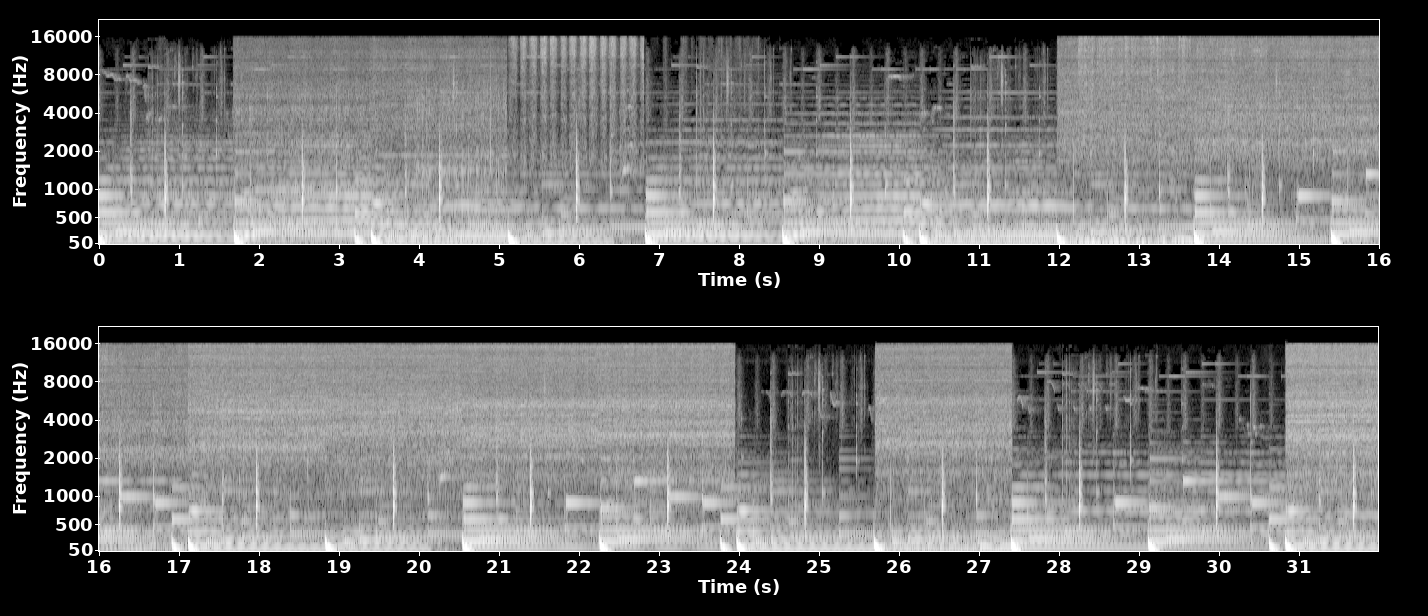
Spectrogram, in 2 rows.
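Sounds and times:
music with steady beat: 0.0 - 31.9
rotary tool grinding plastic: 17.3 - 23.9.

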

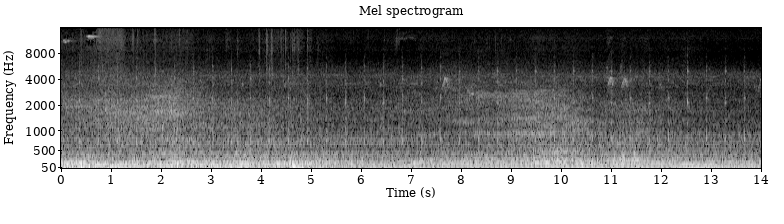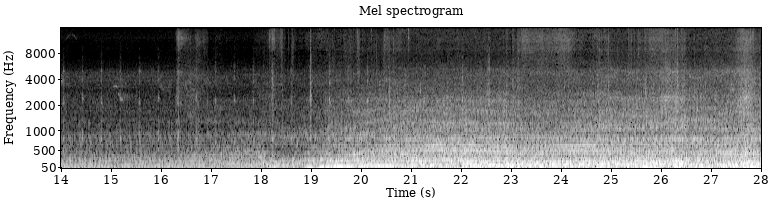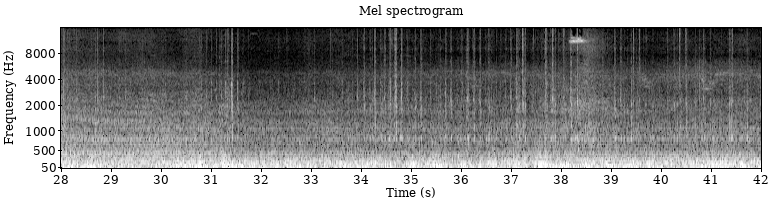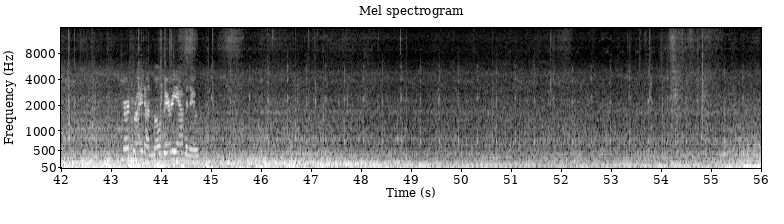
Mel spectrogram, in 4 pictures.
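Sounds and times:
vehicle engine accelerating: 0.0 - 15.0, 15.8 - 56.0
road noise while driving: 0.0 - 56.0.

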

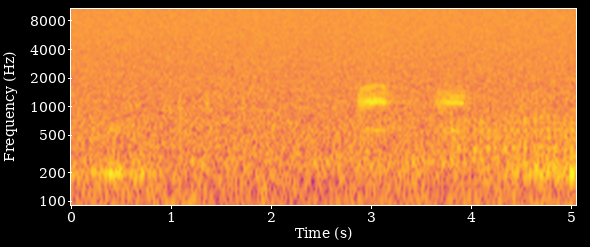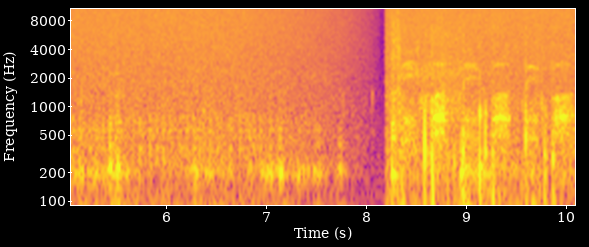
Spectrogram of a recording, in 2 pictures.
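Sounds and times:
bird calling: 2.9 - 4.0.

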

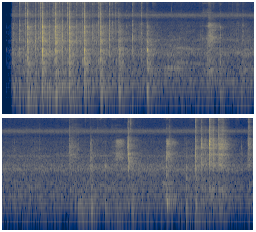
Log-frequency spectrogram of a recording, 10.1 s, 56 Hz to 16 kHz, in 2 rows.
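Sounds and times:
sewing machine clicking: 0.2 - 3.0.

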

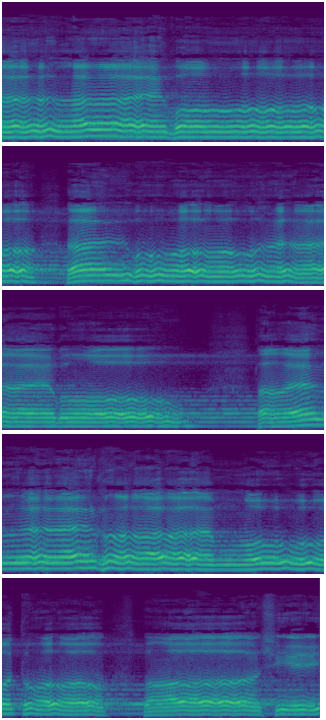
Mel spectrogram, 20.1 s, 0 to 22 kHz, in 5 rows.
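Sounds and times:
man chanting ornamented melody: 0.0 - 10.6, 11.2 - 20.0
held vocal drone: 0.0 - 20.0.

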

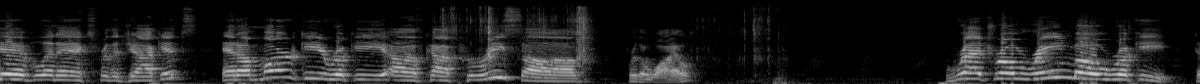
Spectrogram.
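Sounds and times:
trading cards rustling: 4.1 - 8.5
soft card crinkles: 4.1 - 8.9.

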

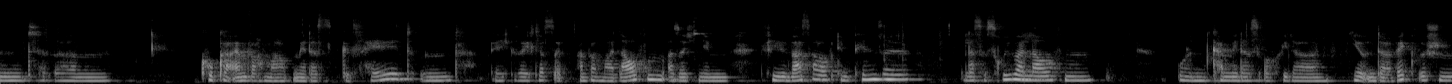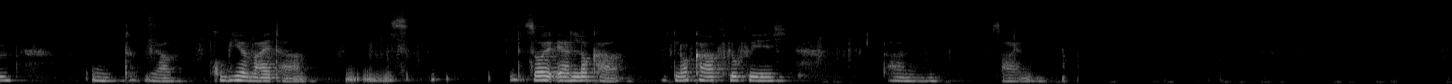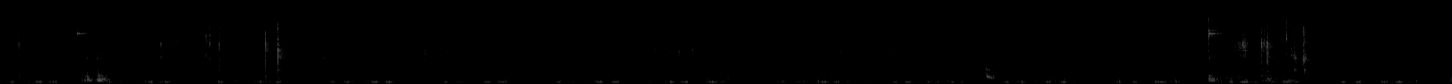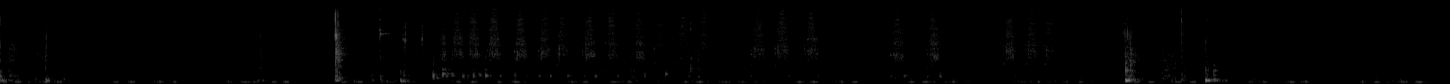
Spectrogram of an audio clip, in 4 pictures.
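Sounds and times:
paintbrush scrubbing on canvas: 0.0 - 0.8, 15.9 - 19.1, 47.9 - 51.8, 53.6 - 54.2.

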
